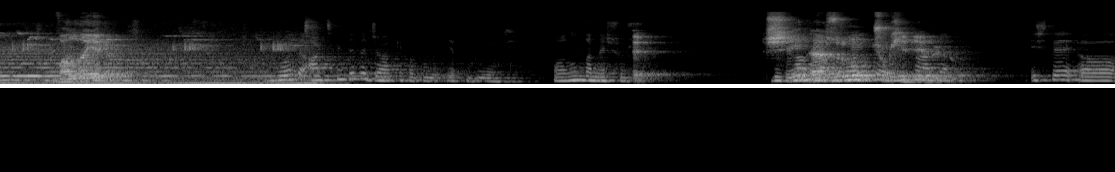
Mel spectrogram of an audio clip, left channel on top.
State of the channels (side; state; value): right; silent; digital silence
